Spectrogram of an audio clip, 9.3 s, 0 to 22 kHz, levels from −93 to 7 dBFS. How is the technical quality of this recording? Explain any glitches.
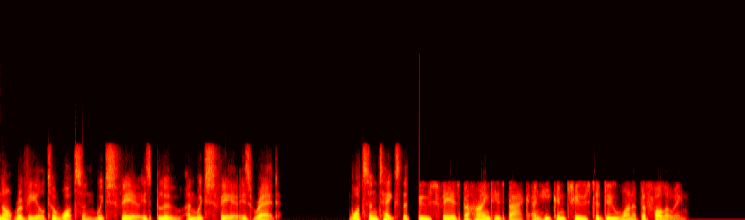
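The recording has two linked faults, both around the middle. Before them, the speech has the clarity of HD Voice, with only light coding damage, which fits AMR-WB at about 12.65 kbit/s.

At 5.11 s there is a handover gap. The call switched networks and no speech frames arrived. The voice dies away and is silent for 140 ms, until 5.25 s.

From 5.25 s to the end there is a fallback to narrowband. The call dropped to an older codec, which fits GSM full rate. Nothing above 4 kHz remains, so the speech sounds duller and rougher.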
